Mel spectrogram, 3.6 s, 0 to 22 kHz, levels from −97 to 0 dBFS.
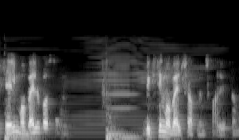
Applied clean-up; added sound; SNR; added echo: classical method log-MMSE.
